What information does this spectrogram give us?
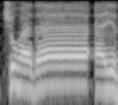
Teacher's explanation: لما يبقى همزتين اختلفوا في الحركه وكانت الاولانيه مفتوحه الثانيه تتسهل على طول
